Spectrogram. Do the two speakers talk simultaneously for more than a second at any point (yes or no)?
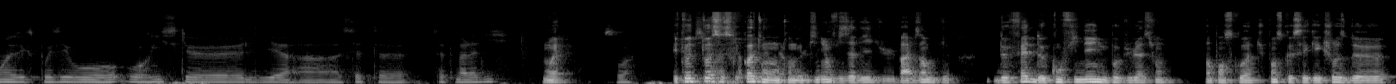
yes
